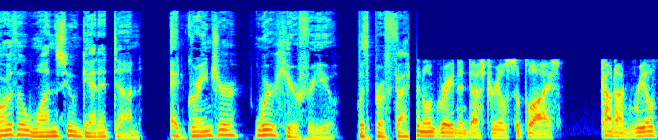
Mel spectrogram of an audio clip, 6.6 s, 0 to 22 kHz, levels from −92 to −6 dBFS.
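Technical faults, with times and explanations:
4.09 to 6.59 s, input switched to a poorer device. The speech drops out for 80 ms, then returns duller and boxier. Nothing above 3.8 kHz comes through from that point to the end, so the air and sibilance are gone. A faint new background noise sits well below the speech. The level stays about the same. The likely cause is a change of input to another microphone or a headset's call profile, which passes a narrower band.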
